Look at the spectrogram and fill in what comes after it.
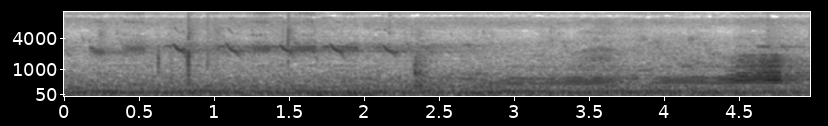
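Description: Birds calling: a quick series of short falling chirps, then two longer, harsh calls near the end, the second the loudest, over a steady low rumble.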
